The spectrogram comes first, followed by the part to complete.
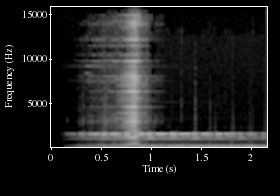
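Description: Short electronic logo sting: held high tones over a deep pulsing bass, with a bright shimmer swelling up just under a second in.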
